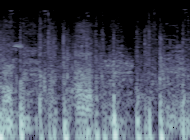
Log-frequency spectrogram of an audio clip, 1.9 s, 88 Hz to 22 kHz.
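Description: Rhythmic hoofbeats of a horse galloping in Red Dead Redemption 2, steady thumps repeating several times a second, close and moderately loud, with faint background game sounds.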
